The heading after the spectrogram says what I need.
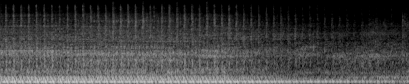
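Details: Honda Dio 34 two-stroke moped after repair (new needle bearing, fuel filter, exhaust gasket; earlier loud chattering under throttle): steady, even putter with no knock or rattle, tapering off gently; normal idle.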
